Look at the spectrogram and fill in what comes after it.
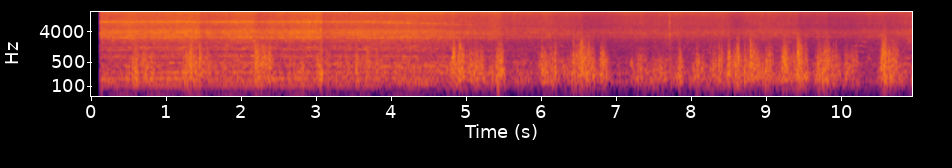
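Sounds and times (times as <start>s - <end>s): boat engine drone: 0.1s - 10.9s
wind buffeting microphone: 0.2s - 10.9s.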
